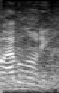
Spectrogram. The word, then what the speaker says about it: Avallone: No, Avallone. You got it right the first It was Avallone? That is the Italian pronunciation.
